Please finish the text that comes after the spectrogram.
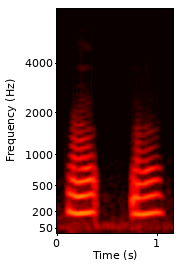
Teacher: For the W sound, the lips are in a tight circle and the back part of the tongue lifts.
